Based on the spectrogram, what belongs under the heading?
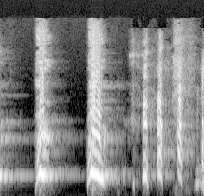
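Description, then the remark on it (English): A person imitates a dog with their voice: two loud, drawn-out barks that slide down in pitch, then a quick run of five shorter, yappy barks. “Wow, that was an amazing dog.”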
